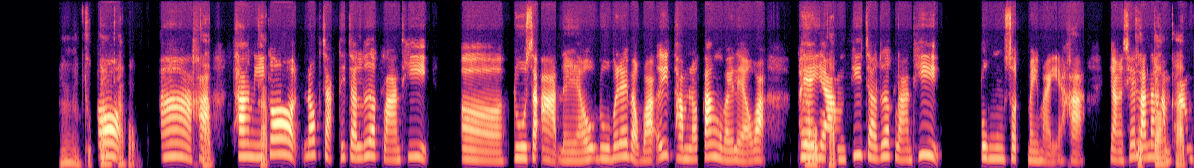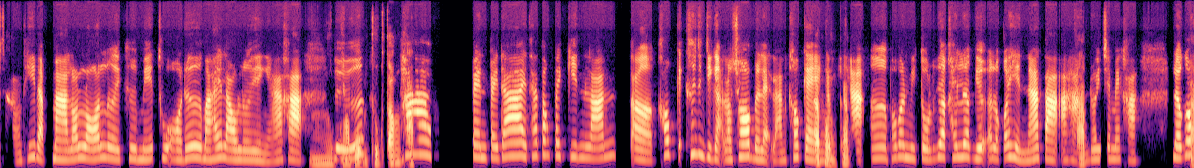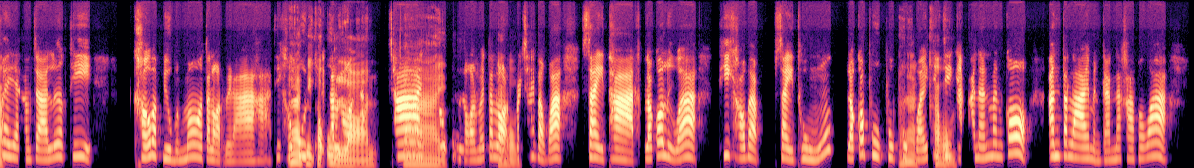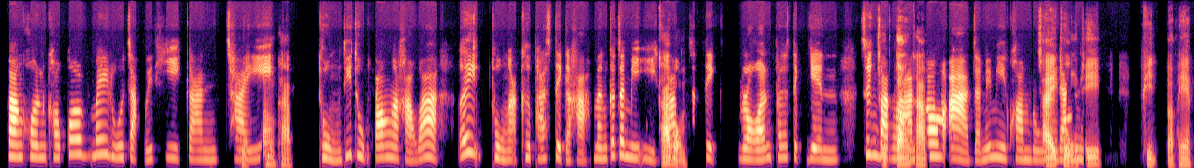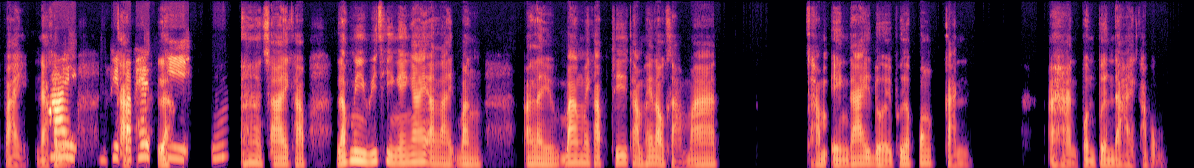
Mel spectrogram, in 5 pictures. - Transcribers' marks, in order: other background noise; tapping; in English: "made to order"
- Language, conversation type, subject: Thai, unstructured, คุณกลัวไหมถ้าอาหารที่คุณกินมีเชื้อโรคปนเปื้อน?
